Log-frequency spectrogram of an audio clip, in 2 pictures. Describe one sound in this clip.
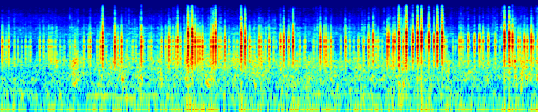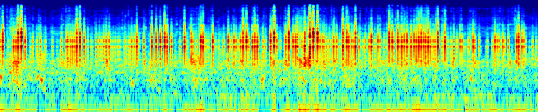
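Bicycles rattle and clatter over bumpy grass.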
